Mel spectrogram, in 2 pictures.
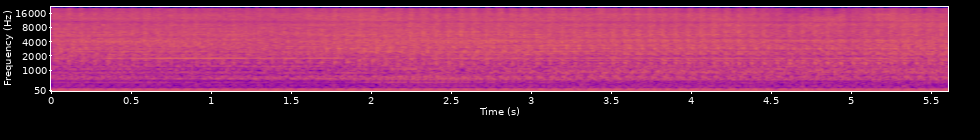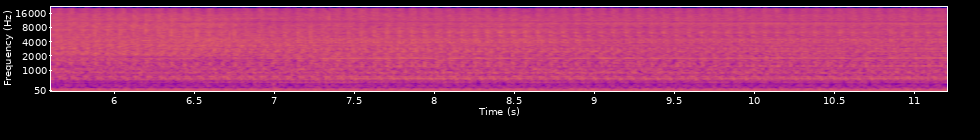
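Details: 2015 Subaru STI, fine until started today after a 2-3 mile drive home, with a previous check engine light; loud idle with a steady, rapid knock; cause unknown; engine knock at idle.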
